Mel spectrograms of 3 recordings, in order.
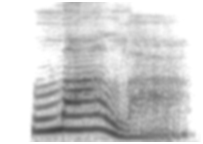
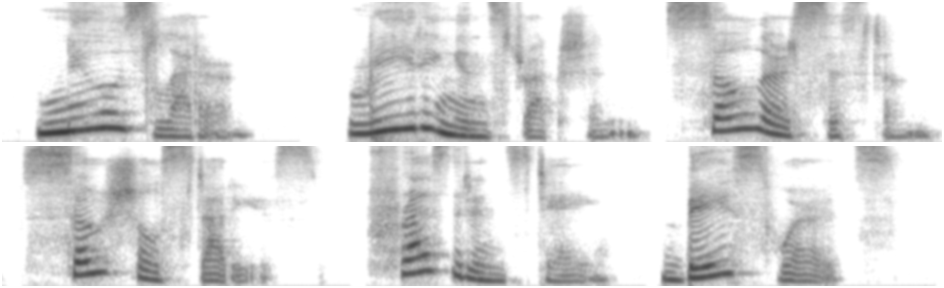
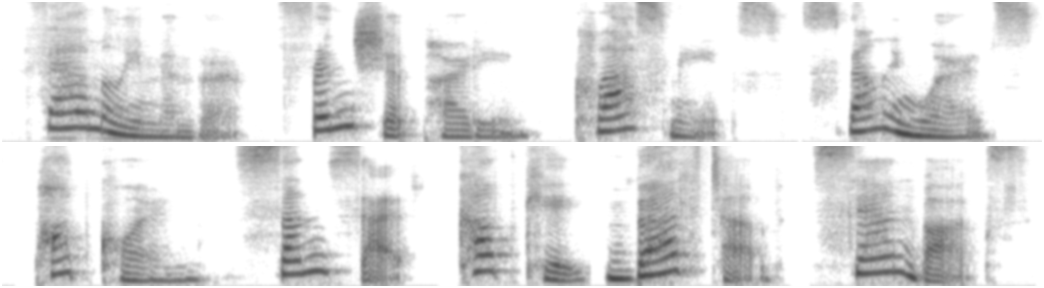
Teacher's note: listen for that intonation pattern of stressing the first part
